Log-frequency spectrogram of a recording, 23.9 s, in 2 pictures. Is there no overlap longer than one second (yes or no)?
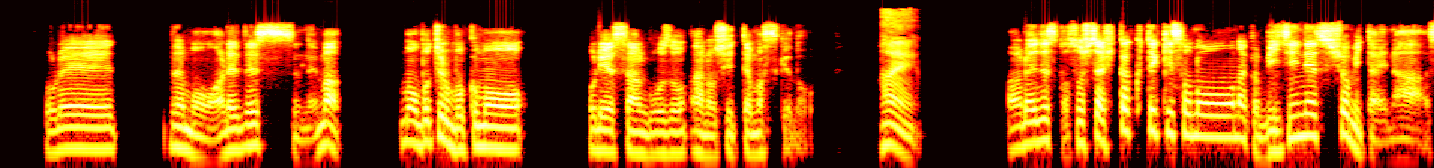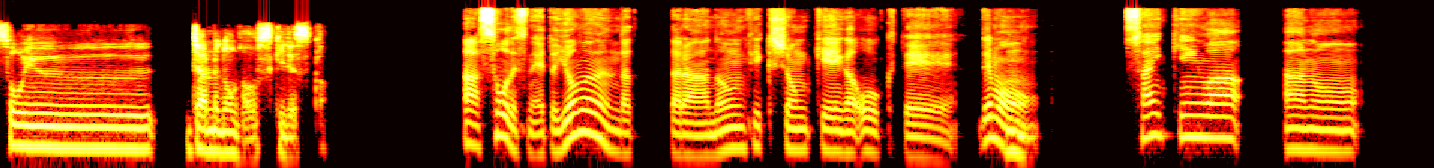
yes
